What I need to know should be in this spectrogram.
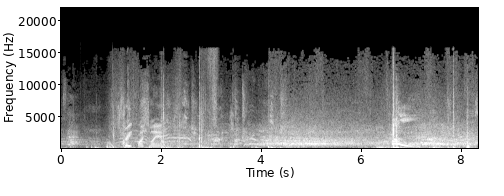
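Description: Punches land on a body with dull thuds.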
